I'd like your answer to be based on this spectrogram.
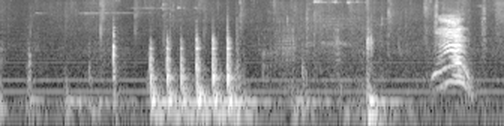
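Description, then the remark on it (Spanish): Someone knocks on an apartment door at the top of a building's stairs, a quick, evenly spaced run of about six firm raps, followed a moment later by a single softer knock and a brief high sound. “La puerta está abierta y sube las escaleras. Toca en un departamento.”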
